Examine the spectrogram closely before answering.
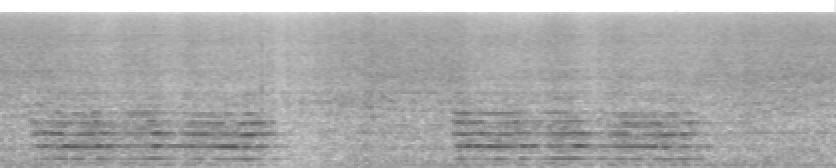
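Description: CNC vertical mill's end mill cutting a stainless steel putter head: a pitched cutting whine comes in two passes of about a second and a half each, over a steady high hiss.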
